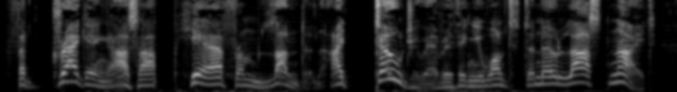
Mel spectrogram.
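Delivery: high-pitched aggrieved complaint; indignant protest. A narrator's reading. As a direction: protest at being dragged along. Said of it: "protested a voice behind him".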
